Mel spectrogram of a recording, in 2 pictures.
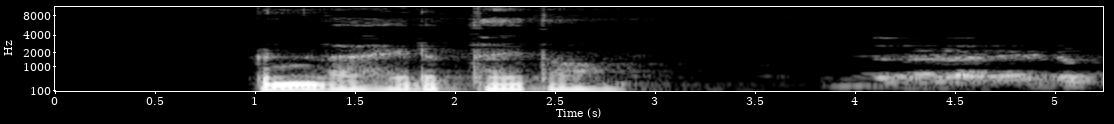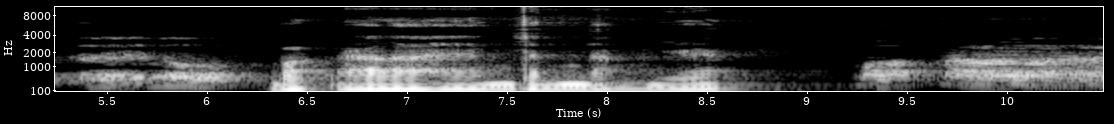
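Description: A man chants slowly and calmly close by.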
